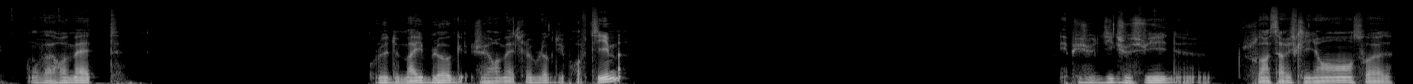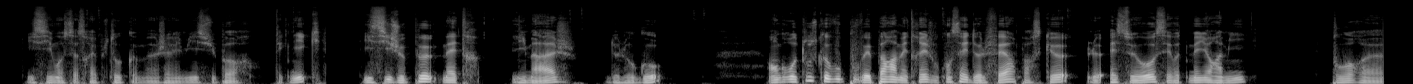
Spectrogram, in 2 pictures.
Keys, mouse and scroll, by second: 0.4 click, 3.2-4.2 scroll up 4, 5.4-6.6 drag, 7.0 ctrl+c, 7.4-8.2 scroll down 4, 9.6-10.3 drag, 10.2 ctrl+v, 11.3 click, 14.9 click, 19.8 click, 21.0 click, 23.3 click, 24.7 click, 26.8-27.1 scroll down 1, 27.4 scroll down 2.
